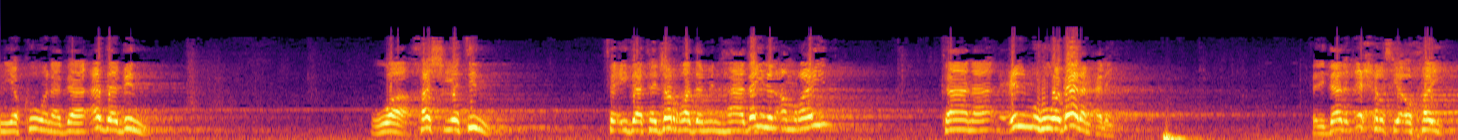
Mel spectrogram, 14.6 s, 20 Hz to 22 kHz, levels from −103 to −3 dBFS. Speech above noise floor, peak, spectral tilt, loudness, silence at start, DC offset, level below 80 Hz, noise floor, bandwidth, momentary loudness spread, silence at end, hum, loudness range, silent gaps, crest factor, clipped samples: 34 dB; 0 dBFS; -5 dB/octave; -11 LUFS; 0 s; under 0.1%; -26 dBFS; -44 dBFS; 8.8 kHz; 15 LU; 0 s; none; 5 LU; none; 12 dB; 0.3%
